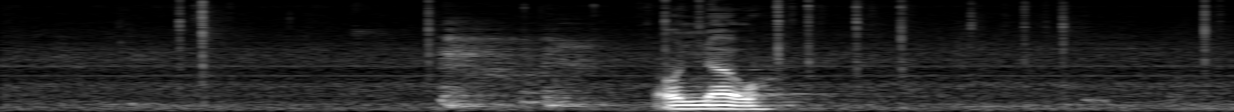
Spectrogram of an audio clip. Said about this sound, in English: The PC screen might also be interesting, but I'll just tell you what I'm typing.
